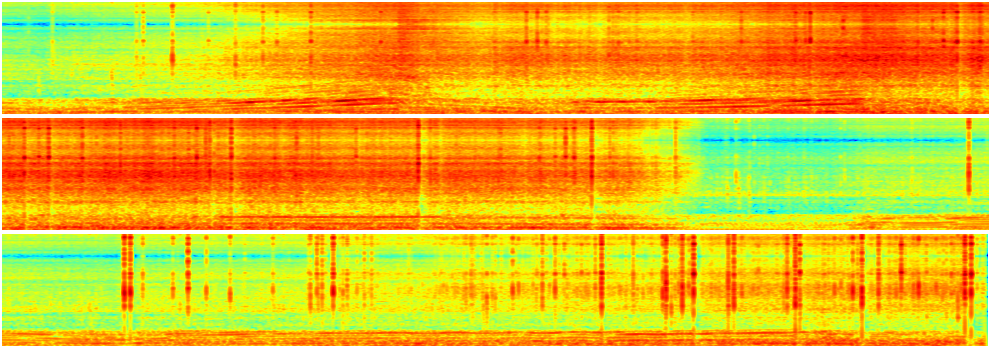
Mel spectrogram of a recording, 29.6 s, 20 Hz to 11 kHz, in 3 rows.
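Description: Noble M400's twin-turbo Ford Duratec V6 accelerating hard, its revs climbing twice as it pulls through the gears, under heavy wind and road noise on the outside-mounted camera. About seventeen seconds in the wind noise drops away sharply as the car eases off, and the engine then runs on at lower revs while raindrops tick against the camera.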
